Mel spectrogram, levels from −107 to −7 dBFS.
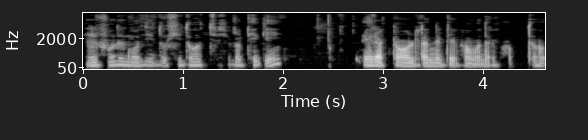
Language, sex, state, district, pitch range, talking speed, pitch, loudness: Bengali, male, West Bengal, Kolkata, 130-160 Hz, 170 wpm, 135 Hz, -32 LUFS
